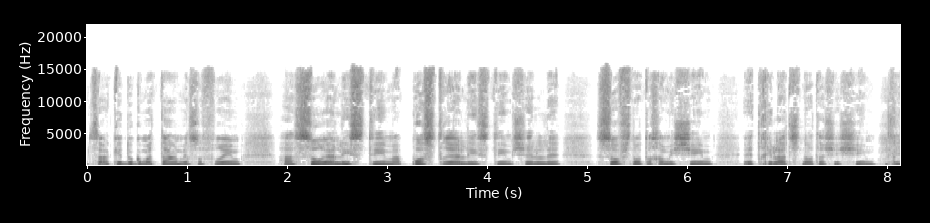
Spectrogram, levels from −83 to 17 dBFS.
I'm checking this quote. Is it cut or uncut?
cut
